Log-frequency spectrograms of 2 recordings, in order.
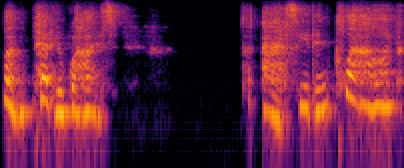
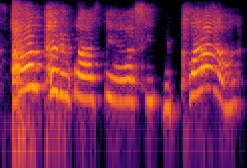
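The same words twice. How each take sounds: First: Very high, loud evil clown voice; Pennywise. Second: Very high, loud, shrieking evil clown; Pennywise. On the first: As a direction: shriek it like a monstrous clown. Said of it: "those famous words". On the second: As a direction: screech it like a monstrous clown. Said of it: "in a high and terrifying voice". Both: Acted.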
